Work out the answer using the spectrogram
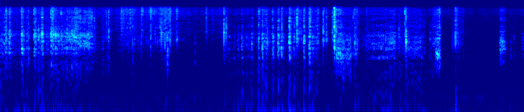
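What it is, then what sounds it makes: Soap bar being scraped. A metal blade scrapes flakes from the edge of a solid white embossed soap bar held in a gloved hand. The result is a run of quick, crisp, crumbly scrapes and crackles with a bright, high-heavy texture and very little low end, each stroke cutting off sharply.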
